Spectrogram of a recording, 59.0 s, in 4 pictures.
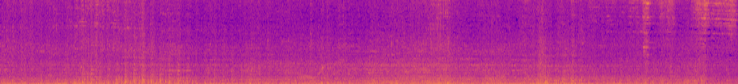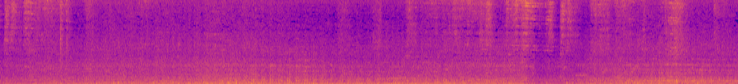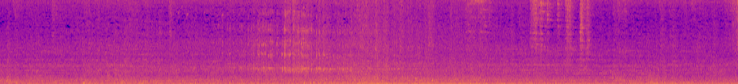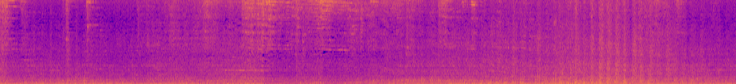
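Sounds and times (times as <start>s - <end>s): train wheels rumbling on rail: 0.0s - 59.0s
wheel squeals: 48.3s - 51.8s.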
